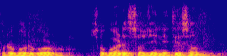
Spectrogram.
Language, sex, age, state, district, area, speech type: Odia, male, 18-30, Odisha, Bargarh, urban, spontaneous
